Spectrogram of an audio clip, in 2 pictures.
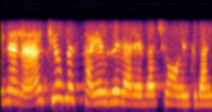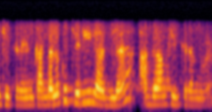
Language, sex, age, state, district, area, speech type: Tamil, female, 30-45, Tamil Nadu, Viluppuram, rural, conversation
